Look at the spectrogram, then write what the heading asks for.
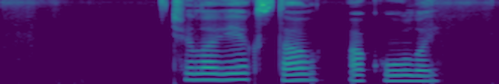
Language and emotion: Russian, sad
